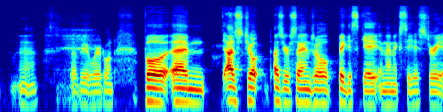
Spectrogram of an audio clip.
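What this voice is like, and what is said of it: Irish accent. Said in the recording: “I am Irish. Just to break it to you, if you can't figure out my accent.”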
